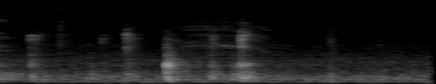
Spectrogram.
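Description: A handful of light, sharp clicks and taps, about five in a second and a half, from hands handling small hard objects on a work surface.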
